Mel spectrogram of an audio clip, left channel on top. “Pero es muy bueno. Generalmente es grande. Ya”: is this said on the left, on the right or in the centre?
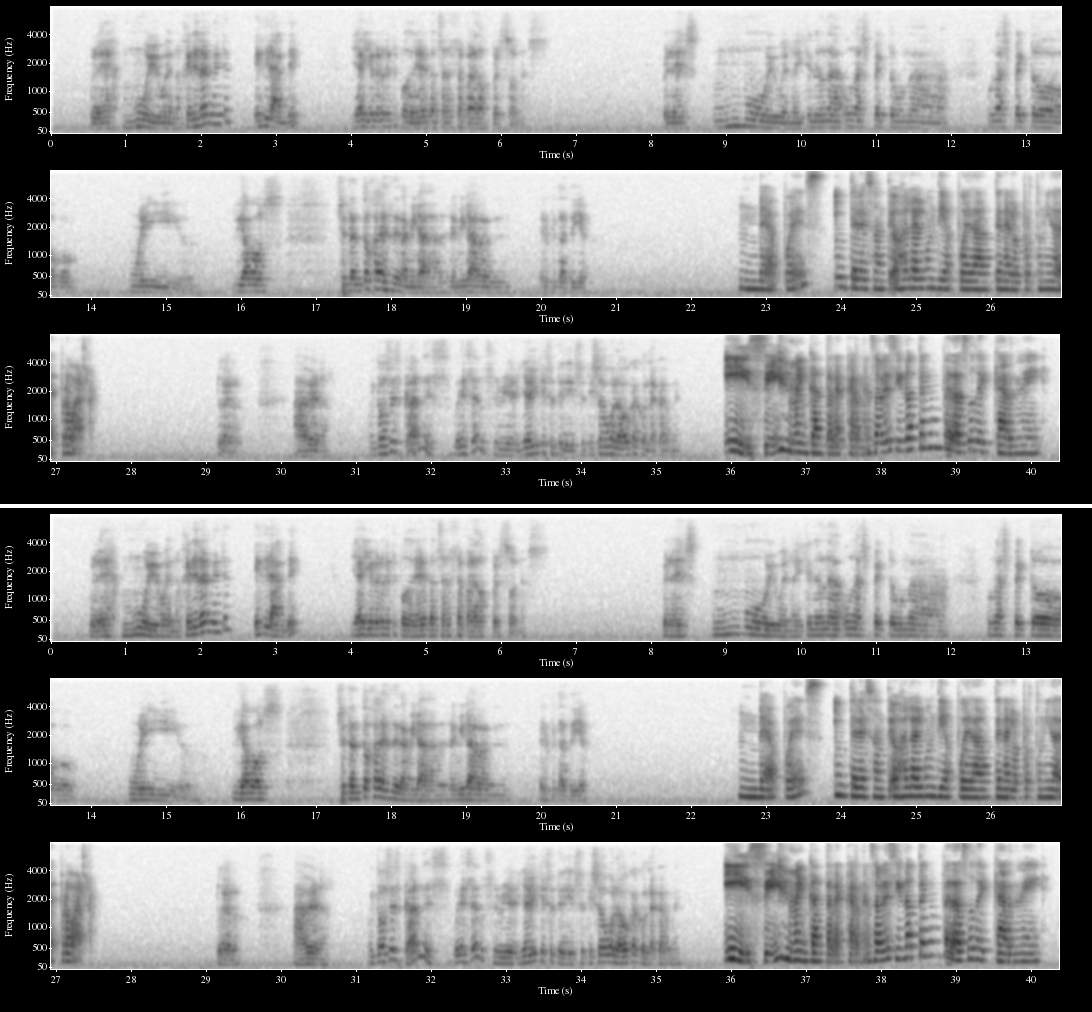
Right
